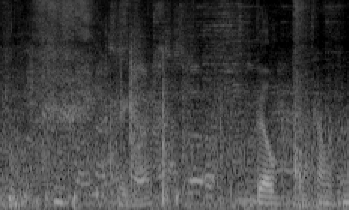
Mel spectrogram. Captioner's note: chatter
